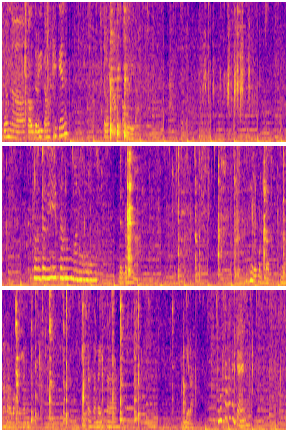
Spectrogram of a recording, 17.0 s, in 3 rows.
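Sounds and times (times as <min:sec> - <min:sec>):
stew sizzling: 0:00.0 - 0:17.0
metal ladle scraping a pot: 0:09.2 - 0:14.3
ladle clinking against metal pot: 0:11.6 - 0:14.3.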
